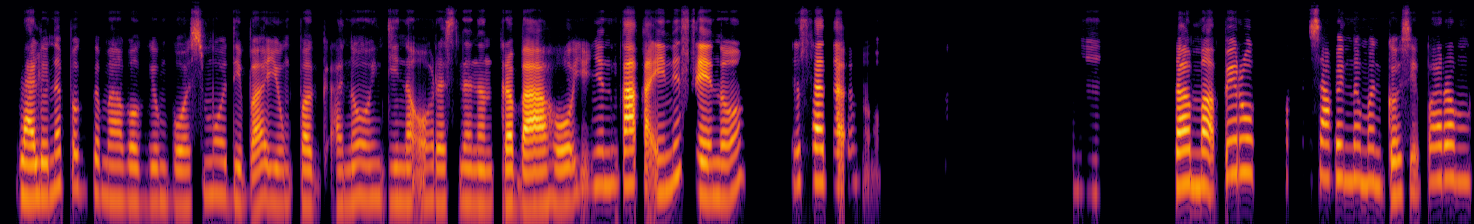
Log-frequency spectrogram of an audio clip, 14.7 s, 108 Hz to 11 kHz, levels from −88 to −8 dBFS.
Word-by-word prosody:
Lalo 190 0 +2
na 230 +4 -5
pag 235 -1 -8 0.2
tumawag 180 -3 -6
yung 175 0 -10
boss 165 +3 -6
mo 200 0 -9
di 180 -2 -9
ba 160 +1 -2
yung 170 -2 -7
pag 165 -1 -3 0.2
ano, 175 +3 -7
hindi 175 -1 -11
na 170 0 -4
oras 170 -1 -6
na 170 - -4
ng 165 -1 -6
trabaho, 165 +1 +5
yun - - -13
yung 240 0 -8
kakainis 245 +3 +5
eh 195 -3 +8
no? 190 +6 -4 0.5
Tapos 245 +2 -11
tata 255 -3 +4 2.3
Hmm, 210 -1 -23 0.8
tama 240 0 +6 0.2
pero, 310 +1 +1 0.4
para 280 0 -23 0.2
sakin 280 -1 0
naman 260 -2 -6
kasi 200 +1 -4
parang, 270 0 -2
190 Hz, 135 wpm, -24 LUFS, 170-245 Hz, 2.3 s, eh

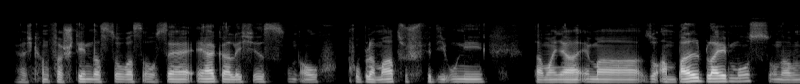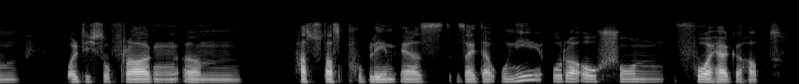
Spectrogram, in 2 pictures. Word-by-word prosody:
Ja, - - -15
ich - - -13
kann - - -9
verstehen, 120 -1 -2
dass 115 - -2
so 120 -1 -3
was 115 0 -2
auch 120 -3 -6
sehr 115 0 +1
ärgerlich 120 -3 +3
ist 120 +1 -8
und 120 -2 -17
auch 115 0 -4 0.2
problematisch 120 +1 0
für 120 - -9
die 115 0 -9
Uni, 120 0 -4 0.5
da 110 - 0
man 110 +1 0
ja 115 0 +6
immer 115 -2 +1
so 125 - -4
am 115 -1 -2
Ball 140 +5 +10
bleiben 140 0 +7
muss. 150 +1 -5
Und 115 - -8
dann 110 +1 -5 0.4
wollte 120 +2 -3
ich 120 - -9
so 120 - -7
fragen, 120 0 +3
ähm, 110 -2 -4 0.5
hast - - 0
du - - -17
das - - +3
Problem 120 0 -3
erst 120 -2 -4
seit 110 -1 -3
der 110 +1 -2
Uni 190 - -4
oder 135 -2 0
auch 135 0 -1
schon 120 -1 -8
vorher 115 -3 +2
gehabt? - - -8
120 Hz, 175 wpm, -23 LUFS, 115-125 Hz, 0.5 s, Ball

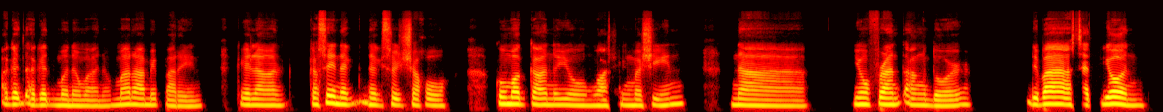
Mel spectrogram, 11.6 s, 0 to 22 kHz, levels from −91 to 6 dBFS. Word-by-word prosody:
agad-agad 195 -3 -1
mo 175 -1 0
ng 165 - 0
ma-ano 160 -1 -4
marami 190 -1 0
pa 165 -2 -4
rin 155 0 -4 0.4
kailangan, 180 -2 -1 0.2
kasi 225 +5 +3
nag 200 +3 0
nag-search 185 -5 -2
ako, 170 -2 -3 0.5
kung 210 -1 +4
magkano 190 -2 +2
'yong 175 -2 -1
washing 170 +2 -3
machine 175 +2 -2 0.5
na, 165 -4 -1 0.5
'yong 200 -1 +3
front 195 +1 +3
ang 185 -1 -1
door. 165 +3 -1 0.6
'Di 200 - +3
ba 210 0 +6
set 185 0 -4
'yon, 190 -5 +5
185 Hz, 135 wpm, -23 LUFS, 170-195 Hz, 0.6 s, ba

